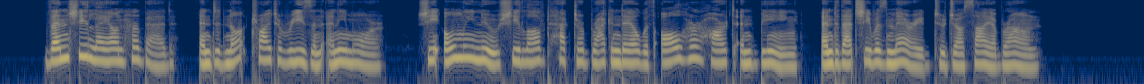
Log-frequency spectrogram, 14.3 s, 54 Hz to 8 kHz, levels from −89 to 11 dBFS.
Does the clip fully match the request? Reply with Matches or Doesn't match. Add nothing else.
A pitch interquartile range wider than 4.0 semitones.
Doesn't match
